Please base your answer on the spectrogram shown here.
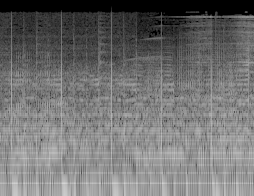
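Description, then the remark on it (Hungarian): A heavy, boosted sub-bass drone hums low and steady, throbbing in rhythmic pulses with sharp clicks recurring about every half second. No one speaks over it. “De ilyen, ilyen brum, brummog. Tehát, brummog, igen.”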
